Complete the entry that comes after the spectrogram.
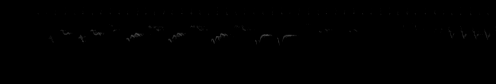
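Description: Faint outdoor field ambience: a small bird giving a quick series of short chirps over the first few seconds, over a high, fast, even pulsing.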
